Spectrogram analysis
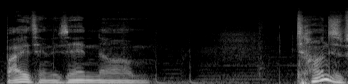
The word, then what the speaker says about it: biotin: this is in in bootin biotin I'm said it wrong bio biotin is in um tons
